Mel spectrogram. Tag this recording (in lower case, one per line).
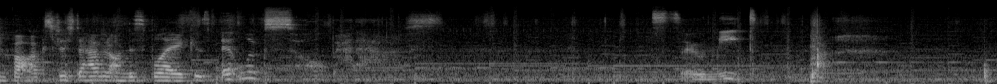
inside a small room
music
speech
